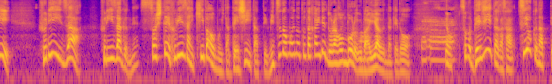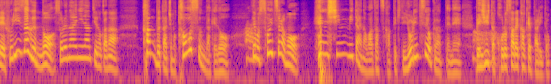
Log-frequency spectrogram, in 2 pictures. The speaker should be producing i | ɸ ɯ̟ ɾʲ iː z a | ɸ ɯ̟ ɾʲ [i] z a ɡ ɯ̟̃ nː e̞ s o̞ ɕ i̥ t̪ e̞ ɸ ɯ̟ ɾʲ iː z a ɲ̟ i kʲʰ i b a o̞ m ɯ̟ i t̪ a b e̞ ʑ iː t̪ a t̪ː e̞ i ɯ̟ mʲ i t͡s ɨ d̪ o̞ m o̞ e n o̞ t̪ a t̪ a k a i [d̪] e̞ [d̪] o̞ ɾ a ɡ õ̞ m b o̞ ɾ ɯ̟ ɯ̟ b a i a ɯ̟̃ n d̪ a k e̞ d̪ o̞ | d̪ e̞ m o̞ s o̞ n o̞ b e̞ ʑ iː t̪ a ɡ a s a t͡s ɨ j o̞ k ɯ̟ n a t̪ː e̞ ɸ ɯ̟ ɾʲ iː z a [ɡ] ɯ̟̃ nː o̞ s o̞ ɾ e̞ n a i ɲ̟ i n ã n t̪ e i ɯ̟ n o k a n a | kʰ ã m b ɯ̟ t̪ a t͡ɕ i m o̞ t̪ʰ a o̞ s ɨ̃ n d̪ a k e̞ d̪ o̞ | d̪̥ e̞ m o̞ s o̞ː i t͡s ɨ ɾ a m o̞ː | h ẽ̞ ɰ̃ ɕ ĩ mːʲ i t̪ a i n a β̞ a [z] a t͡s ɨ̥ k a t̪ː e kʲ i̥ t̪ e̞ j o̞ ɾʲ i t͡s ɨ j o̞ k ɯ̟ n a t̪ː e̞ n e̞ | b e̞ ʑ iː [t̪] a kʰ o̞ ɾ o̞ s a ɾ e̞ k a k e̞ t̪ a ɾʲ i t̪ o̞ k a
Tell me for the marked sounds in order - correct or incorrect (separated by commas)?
incorrect, correct, correct, correct, correct, correct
